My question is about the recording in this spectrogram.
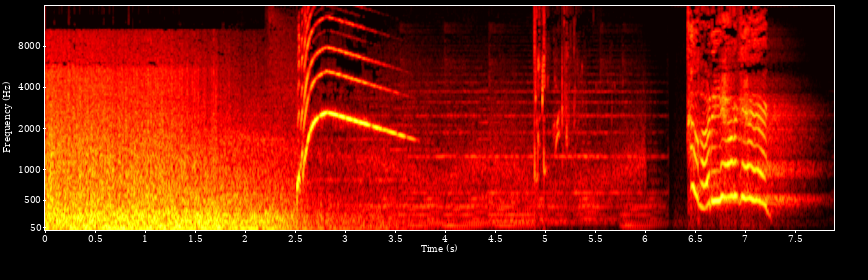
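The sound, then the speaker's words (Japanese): A loud, roaring explosion fills the first couple of seconds with dense rumbling noise, then gives way to bright ringing, swooping tones and short sparkling bursts. “なんだ今の爆発は！”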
